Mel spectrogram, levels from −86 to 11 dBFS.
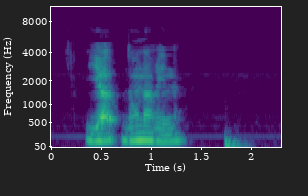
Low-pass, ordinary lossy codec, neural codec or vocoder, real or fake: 7.2 kHz; MP3, 48 kbps; none; real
